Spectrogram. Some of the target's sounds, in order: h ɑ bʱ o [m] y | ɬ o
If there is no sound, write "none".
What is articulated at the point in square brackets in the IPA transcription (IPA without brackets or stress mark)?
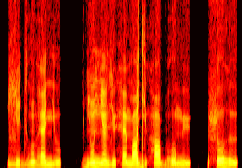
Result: m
